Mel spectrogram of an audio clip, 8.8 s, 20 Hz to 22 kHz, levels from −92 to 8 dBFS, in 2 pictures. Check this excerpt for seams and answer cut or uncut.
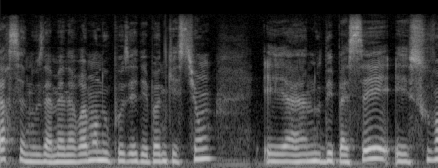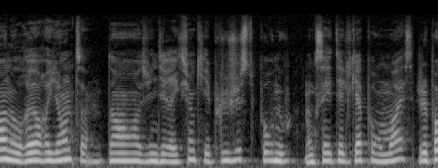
uncut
